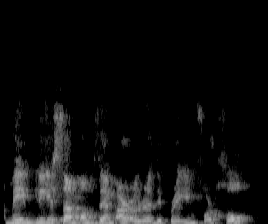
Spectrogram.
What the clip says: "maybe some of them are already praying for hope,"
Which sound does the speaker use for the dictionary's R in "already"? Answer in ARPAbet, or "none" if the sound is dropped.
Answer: R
